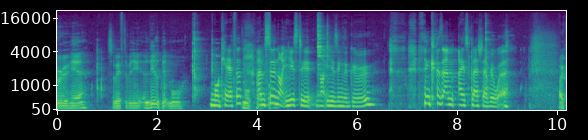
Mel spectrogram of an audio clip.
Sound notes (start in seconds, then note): 7.2 laughter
